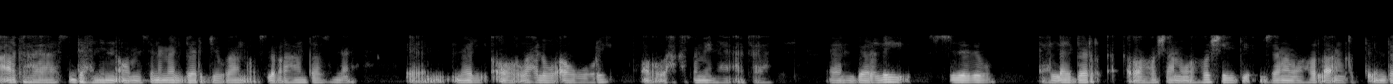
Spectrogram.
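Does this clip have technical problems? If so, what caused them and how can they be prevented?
Yes. The speech has G.729 codec damage from start to finish, and it's plainly audible. Nothing gets through above about 3.8 kHz, so it has that muffled narrowband phone sound. The codec doesn't send the waveform itself. It sends a vocal tract filter, a pitch predictor and a few pulses per short frame, so the rebuilt speech comes out rough and a bit synthetic. That roughness fits a low-rate mode around 8 kbit/s. To prevent it, record or route the call through a wideband codec such as G.722 or Opus instead of G.729.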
